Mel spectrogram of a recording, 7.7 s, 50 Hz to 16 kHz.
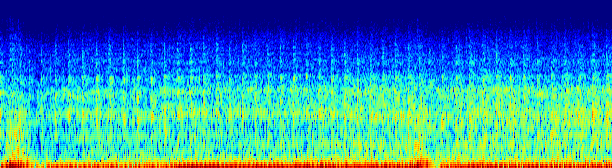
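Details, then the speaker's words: Engine with cracked pistons after 80,000 km, driving into the garage for the last time: heavy, steady rapid knocking over a deep low rumble, piston slap from the cracked pistons. "And this is pulling in the Rattlepuss with the crack pistons motor for the last time."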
